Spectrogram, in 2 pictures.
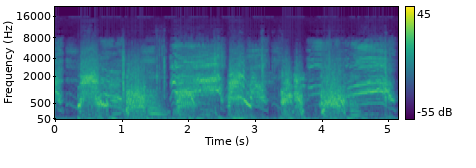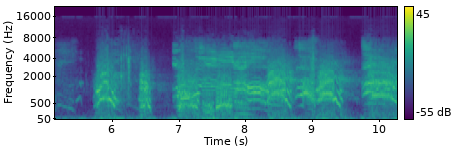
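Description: A woman screaming and groaning in pain in a run of separate cries, heard from a film's soundtrack as she is slashed.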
